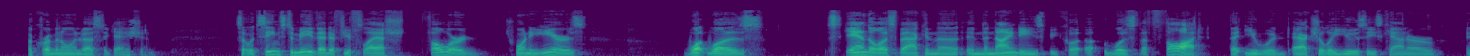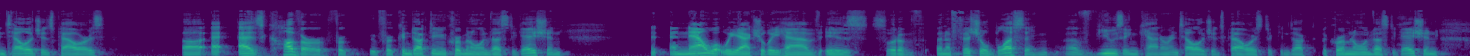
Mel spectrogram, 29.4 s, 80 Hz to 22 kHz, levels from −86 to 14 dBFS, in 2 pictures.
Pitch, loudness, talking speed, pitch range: 105 Hz, -31 LUFS, 140 wpm, 100-115 Hz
